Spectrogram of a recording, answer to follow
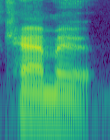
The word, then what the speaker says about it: Camus: And then, like I said, Sartre and Camus are one of these philosophers that you often read in high school and are often embarrassed that you did.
